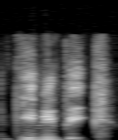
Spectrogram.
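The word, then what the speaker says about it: guinea pig: এটার উচ্চারণ হচছে গিনি পিক।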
